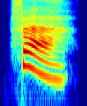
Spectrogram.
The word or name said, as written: fair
